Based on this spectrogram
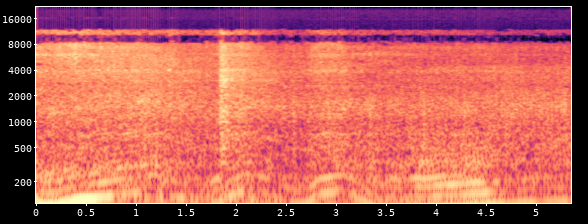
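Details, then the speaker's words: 1998 Citroën Saxo limited edition, long laid up, running with no smoke: a steady low engine rumble with a light rev blip, even and unbroken. It drives, the gearbox feels good and the engine sounds sweet. "now the thing is well it drives the gearbox feels good uh the engine sounds sweet"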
